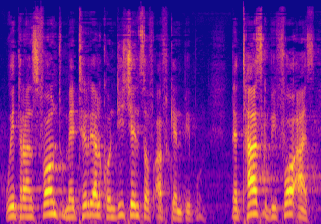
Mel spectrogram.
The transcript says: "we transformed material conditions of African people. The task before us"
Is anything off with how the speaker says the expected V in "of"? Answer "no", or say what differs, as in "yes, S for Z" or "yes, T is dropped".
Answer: yes, F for V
